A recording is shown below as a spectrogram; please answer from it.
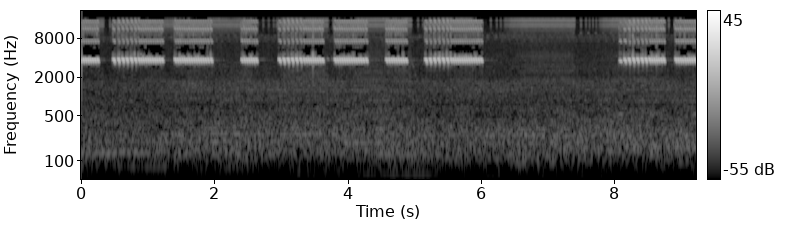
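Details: Back-yard grasshopper recorded on an iPhone, giving shrill, rapidly pulsed buzzing bursts of under a second, repeated regularly, then falling silent for about two seconds before resuming.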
